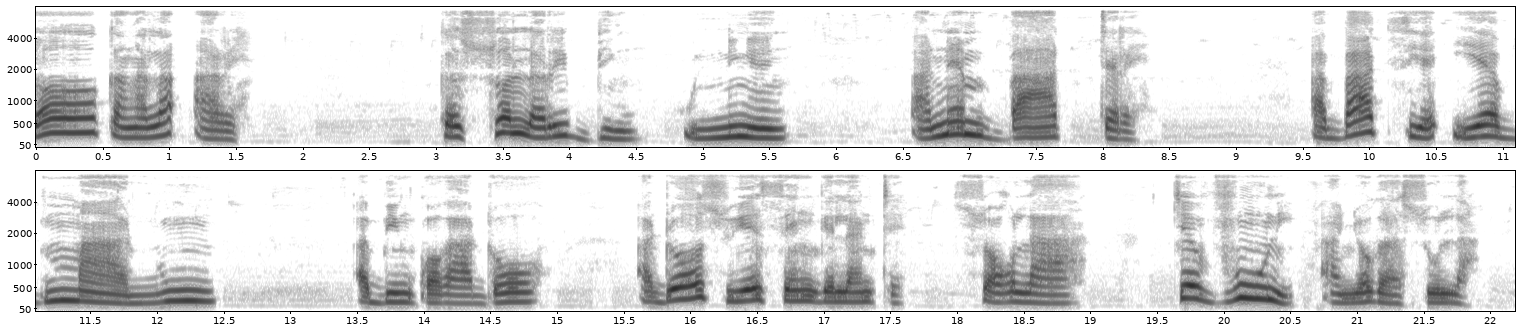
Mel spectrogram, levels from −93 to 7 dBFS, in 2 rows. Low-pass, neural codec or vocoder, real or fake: 7.2 kHz; none; real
